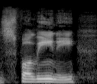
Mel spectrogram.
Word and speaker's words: Sfoglini: able to team up with a company called Sfolini in upstate New York. It's spelled Sfoglini, to manufacture it.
